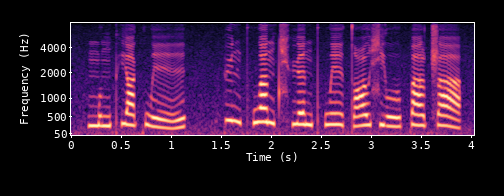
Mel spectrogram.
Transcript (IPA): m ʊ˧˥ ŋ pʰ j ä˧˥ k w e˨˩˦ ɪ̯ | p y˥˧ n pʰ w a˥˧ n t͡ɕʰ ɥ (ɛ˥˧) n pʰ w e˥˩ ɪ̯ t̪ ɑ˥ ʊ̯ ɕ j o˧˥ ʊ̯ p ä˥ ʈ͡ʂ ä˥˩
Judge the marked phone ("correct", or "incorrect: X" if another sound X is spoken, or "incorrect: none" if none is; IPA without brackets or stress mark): correct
